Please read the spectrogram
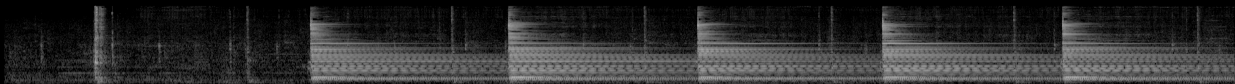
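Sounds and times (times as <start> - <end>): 
red regulator clock: 3.1 - 12.3.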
